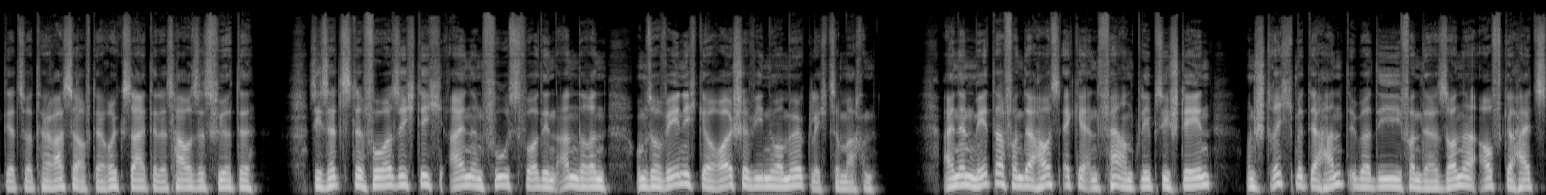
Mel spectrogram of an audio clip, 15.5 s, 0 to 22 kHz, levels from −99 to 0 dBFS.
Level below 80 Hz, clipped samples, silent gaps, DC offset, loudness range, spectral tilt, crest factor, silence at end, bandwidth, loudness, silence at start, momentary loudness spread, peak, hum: -58 dBFS; under 0.1%; 2.72-2.80 s, 8.87-9.08 s; under 0.1%; 2 LU; -6 dB/octave; 16 dB; 0 s; 17.5 kHz; -27 LUFS; 0.05 s; 6 LU; -10 dBFS; none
